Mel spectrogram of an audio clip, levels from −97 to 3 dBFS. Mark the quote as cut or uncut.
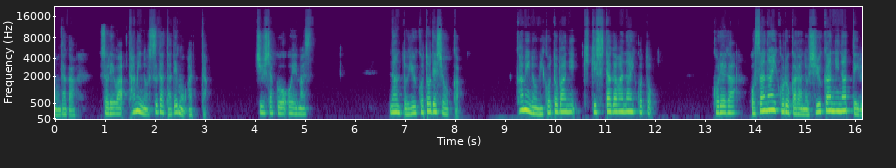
uncut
